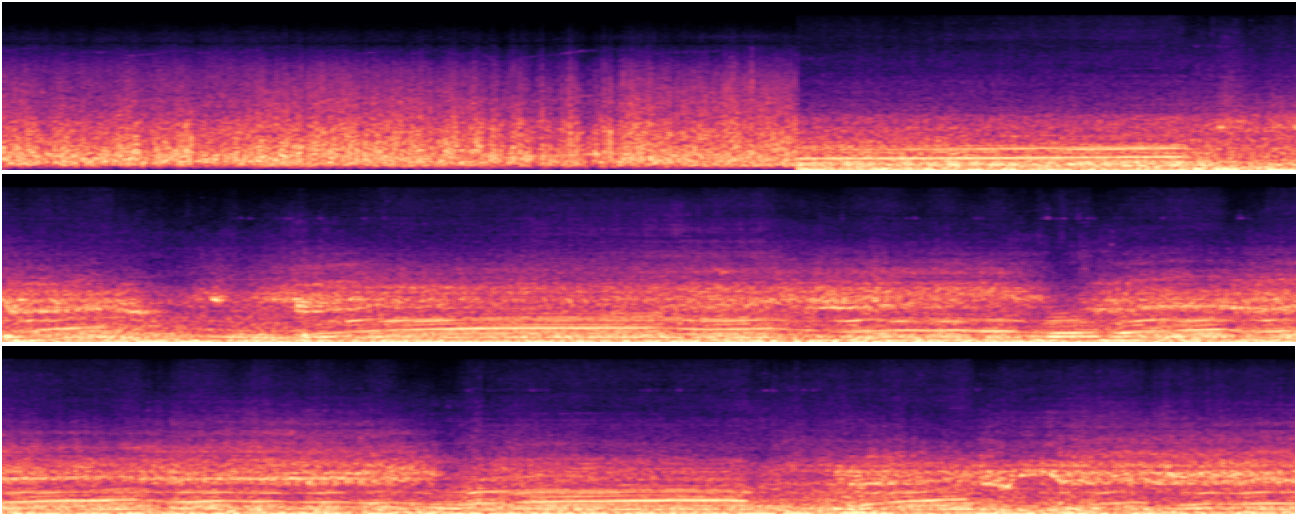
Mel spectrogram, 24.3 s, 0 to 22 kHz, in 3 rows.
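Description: Lexus IS200's swapped 1UZ V8 engine revving hard up and down while the car is drifted, with tyre squeal. About five seconds in, the sound changes abruptly from a noisy rush to a clearer engine note that rises and falls over and over.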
